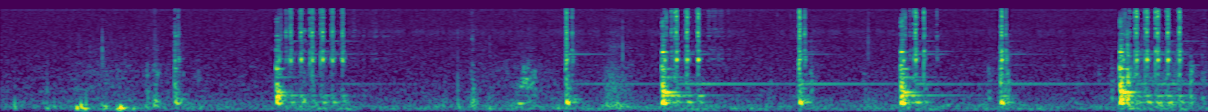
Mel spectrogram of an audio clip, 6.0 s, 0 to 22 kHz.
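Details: 1991 Honda Civic with a freshly recharged battery, new fuel pump, good fuses and a recently replaced 60A fuse: key on gives no starter cranking, only chattering main relay clicks. Owner suspects the main relay; cause not yet found.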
